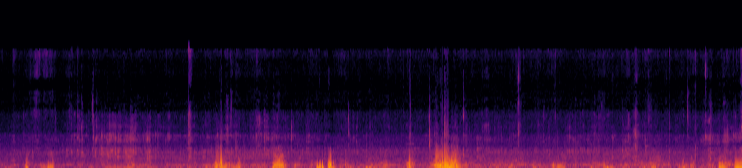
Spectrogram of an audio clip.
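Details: Honey bees swarming as combs are cut from their nest in a loudspeaker cabinet and moved to a cultivation box; continuous humming drone with pitch wavering, loud surges, scraping and knocking of handling throughout.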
